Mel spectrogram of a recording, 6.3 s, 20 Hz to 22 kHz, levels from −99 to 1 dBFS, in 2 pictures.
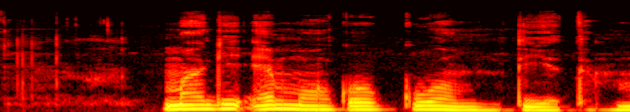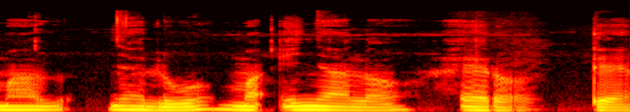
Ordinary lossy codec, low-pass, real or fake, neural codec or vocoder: none; 14.4 kHz; real; none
